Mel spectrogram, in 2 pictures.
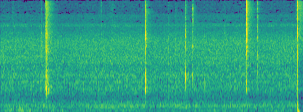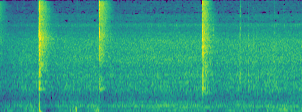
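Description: Moulded case circuit breaker's spring-loaded mechanism snapping over as it is worked by hand: about eight sharp, loud clicks at irregular intervals, the loudest a little past the middle, over a steady low hum.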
